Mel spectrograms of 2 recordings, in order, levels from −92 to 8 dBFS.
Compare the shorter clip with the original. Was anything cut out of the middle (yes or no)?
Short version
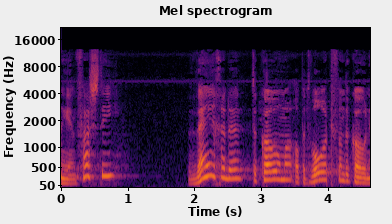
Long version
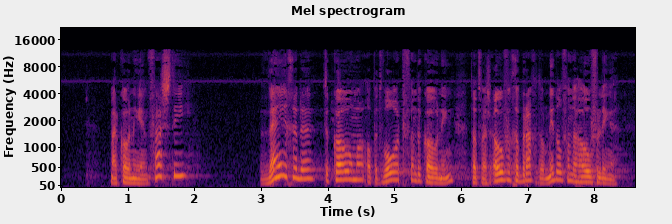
no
